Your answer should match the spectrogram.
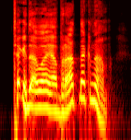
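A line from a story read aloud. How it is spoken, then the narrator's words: Loud laughing. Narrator (Russian): расхохотался полковник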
